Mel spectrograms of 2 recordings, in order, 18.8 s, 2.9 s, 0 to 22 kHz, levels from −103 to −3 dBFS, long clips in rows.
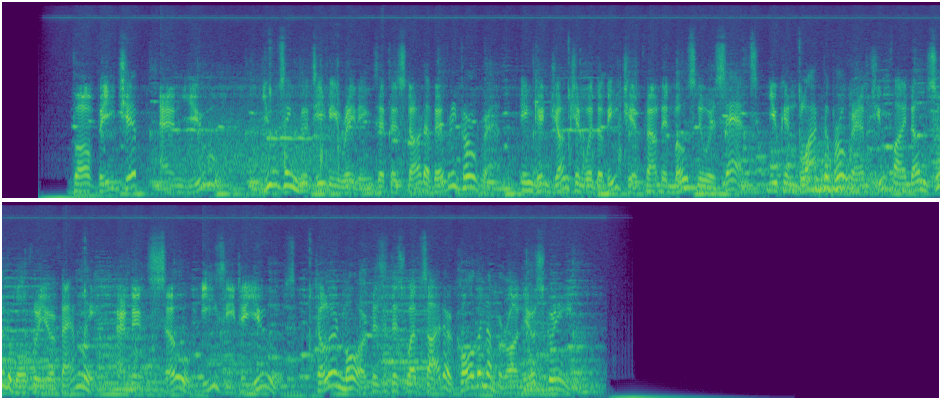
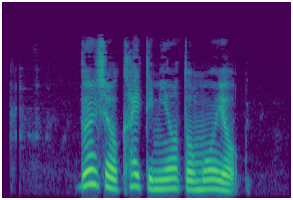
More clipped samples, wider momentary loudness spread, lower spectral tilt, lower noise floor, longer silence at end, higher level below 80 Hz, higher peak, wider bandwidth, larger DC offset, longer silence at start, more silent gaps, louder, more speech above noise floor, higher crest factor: neither; about the same, 4 LU vs 4 LU; about the same, -5 dB/octave vs -5.5 dB/octave; second, -50 dBFS vs -71 dBFS; first, 2.7 s vs 0.6 s; first, -50 dBFS vs -84 dBFS; first, -6 dBFS vs -16 dBFS; first, over 20 kHz vs 10.5 kHz; neither; second, 0.35 s vs 0.8 s; neither; first, -24 LUFS vs -31 LUFS; second, 25 dB vs 42 dB; about the same, 18 dB vs 16 dB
